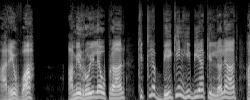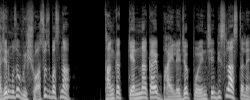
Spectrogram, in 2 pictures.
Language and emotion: Goan Konkani, surprised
